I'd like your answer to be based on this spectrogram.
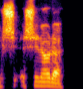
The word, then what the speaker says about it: Shinoda: All the lyrics were written by Chester Bennington and Mike Shinoda.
